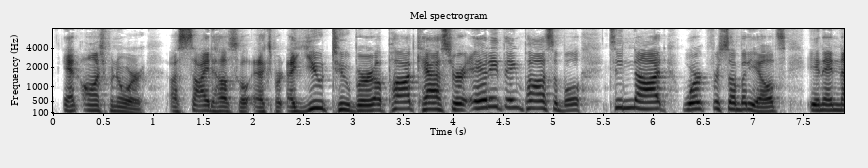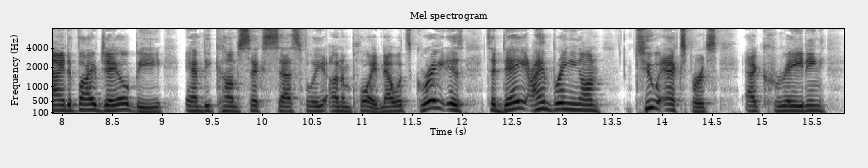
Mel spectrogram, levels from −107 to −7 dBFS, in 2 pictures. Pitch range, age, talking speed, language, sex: 160-220 Hz, 30-49, 145 wpm, English, male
